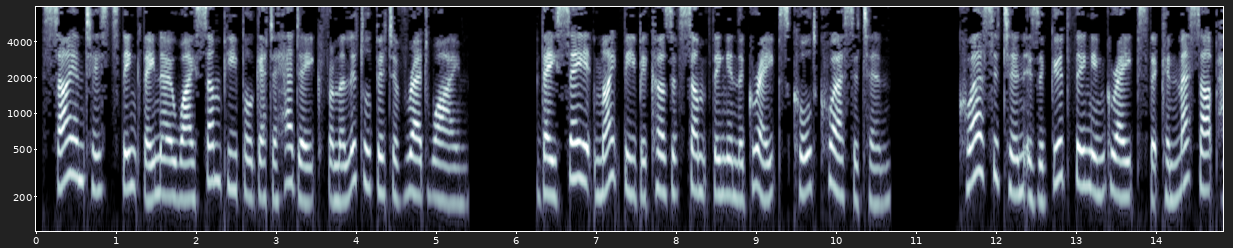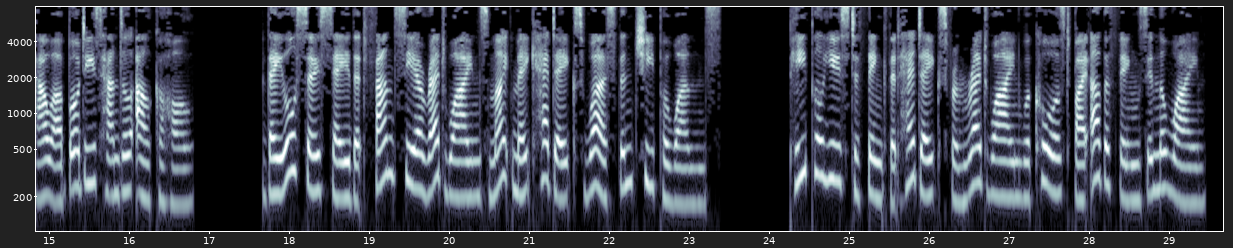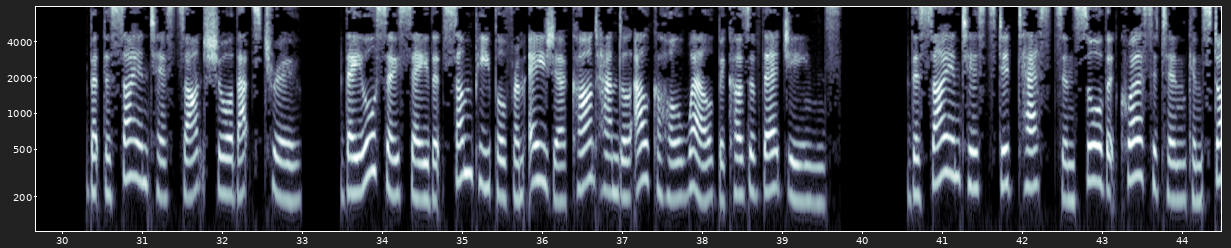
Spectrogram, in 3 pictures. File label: English Lower Intermediate SLOW Reading; Why Does Red Wine Give Some People Headaches; English Newsroom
